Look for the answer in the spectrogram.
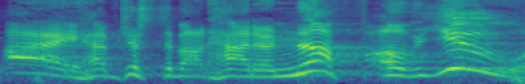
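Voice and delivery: slow, teasing, pretend-cross, fake-angry delivery. A father playfully pretends to scold his children at the pool, mock-angry. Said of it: "I would pretend I was angry with them".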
